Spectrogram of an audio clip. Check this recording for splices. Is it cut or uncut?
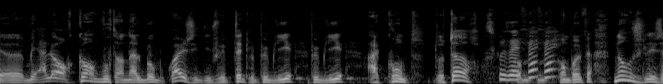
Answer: cut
